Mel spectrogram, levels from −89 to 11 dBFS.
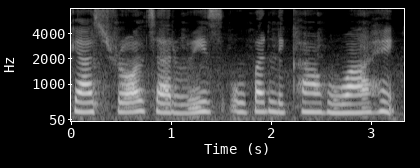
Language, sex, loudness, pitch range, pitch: Hindi, female, -16 LUFS, 240-260 Hz, 250 Hz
